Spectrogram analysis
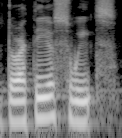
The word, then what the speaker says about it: Dyotha Sweat: Clark, he could never pronounce my name correctly. It was Dyotha Sweat.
